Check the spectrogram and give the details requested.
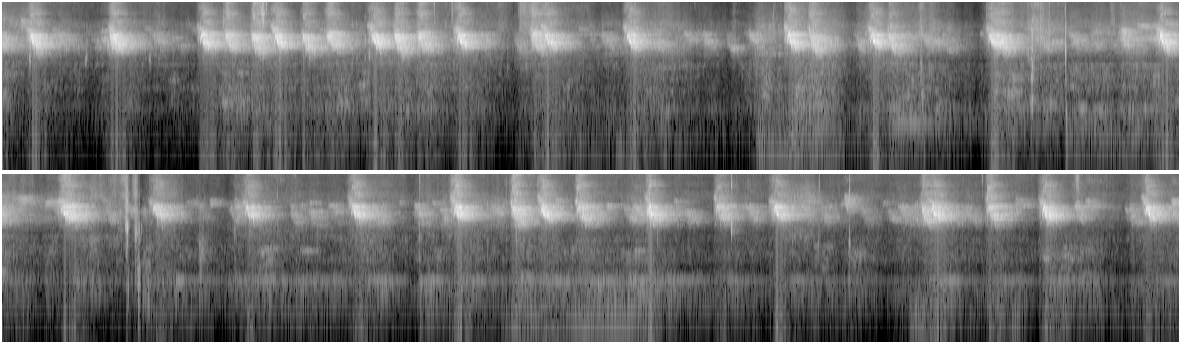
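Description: A bird chirping over and over in short high chirps, one or two a second.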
